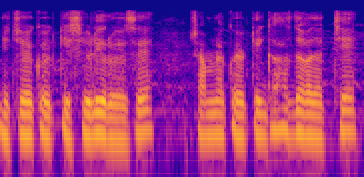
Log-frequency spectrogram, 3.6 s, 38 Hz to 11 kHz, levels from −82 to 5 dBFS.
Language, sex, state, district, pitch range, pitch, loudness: Bengali, male, Assam, Hailakandi, 140-155 Hz, 145 Hz, -16 LUFS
